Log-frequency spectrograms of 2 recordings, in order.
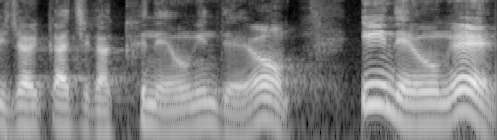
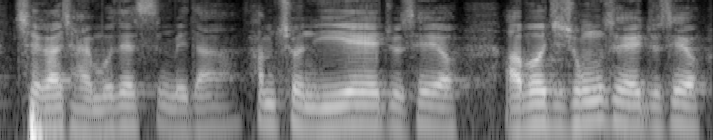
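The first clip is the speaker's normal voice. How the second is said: low, soft acted pleading; humble apology; 3 semitones lower, 8 dB quieter than usual. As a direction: beg forgiveness meekly, head bowed. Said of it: "무릎 꿇고 고개 숙이며". (고개 숙여 낮게 비는 사과)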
